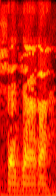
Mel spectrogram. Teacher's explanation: إذا أردنا أن نقف مثلا على كلمة شجرة ماذا نقول؟ نقول شجرة، نبدلها إلى هاء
